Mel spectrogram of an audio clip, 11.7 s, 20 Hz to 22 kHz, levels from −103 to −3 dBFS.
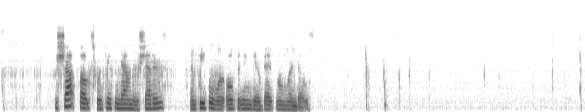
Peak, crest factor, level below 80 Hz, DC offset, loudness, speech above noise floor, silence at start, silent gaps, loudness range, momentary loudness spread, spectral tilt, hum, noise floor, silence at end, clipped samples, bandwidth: -18 dBFS; 24 dB; -86 dBFS; under 0.1%; -39 LUFS; 50 dB; 1.1 s; none; 9 LU; 11 LU; -7 dB/octave; none; -89 dBFS; 4 s; under 0.1%; 7.4 kHz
